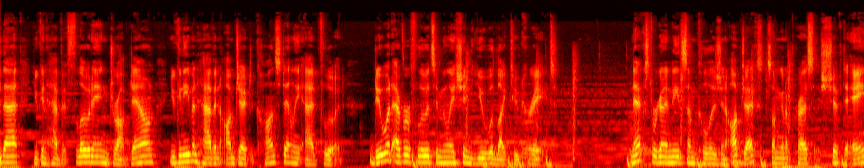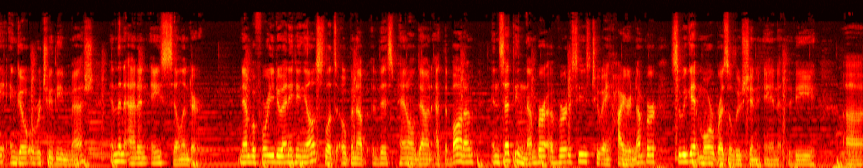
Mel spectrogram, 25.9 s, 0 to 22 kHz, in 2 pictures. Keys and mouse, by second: 8.4-9.0 middle drag, 11.4 shift+a, 18.9 click, 20.7-24.6 drag.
